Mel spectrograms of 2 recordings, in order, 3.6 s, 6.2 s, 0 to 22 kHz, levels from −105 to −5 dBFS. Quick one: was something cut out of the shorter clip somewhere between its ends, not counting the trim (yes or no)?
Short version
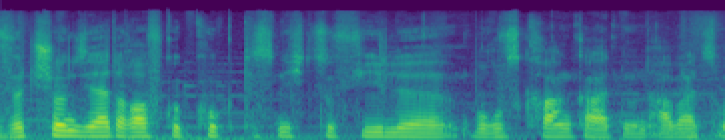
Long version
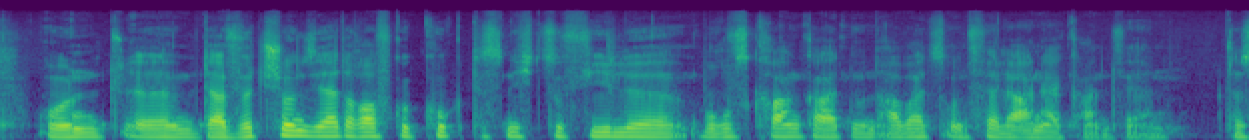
no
